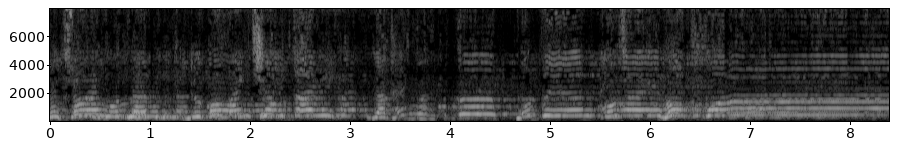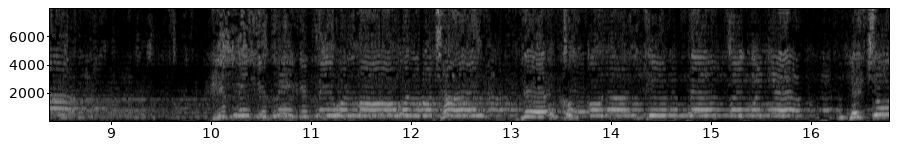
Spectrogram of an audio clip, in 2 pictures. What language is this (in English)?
Vietnamese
